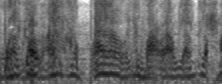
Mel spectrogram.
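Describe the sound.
A person imitates Donald Duck's raspy, garbled cartoon voice in a continuous run of quacking, nasal babble, loud, with brief pauses between bursts.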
